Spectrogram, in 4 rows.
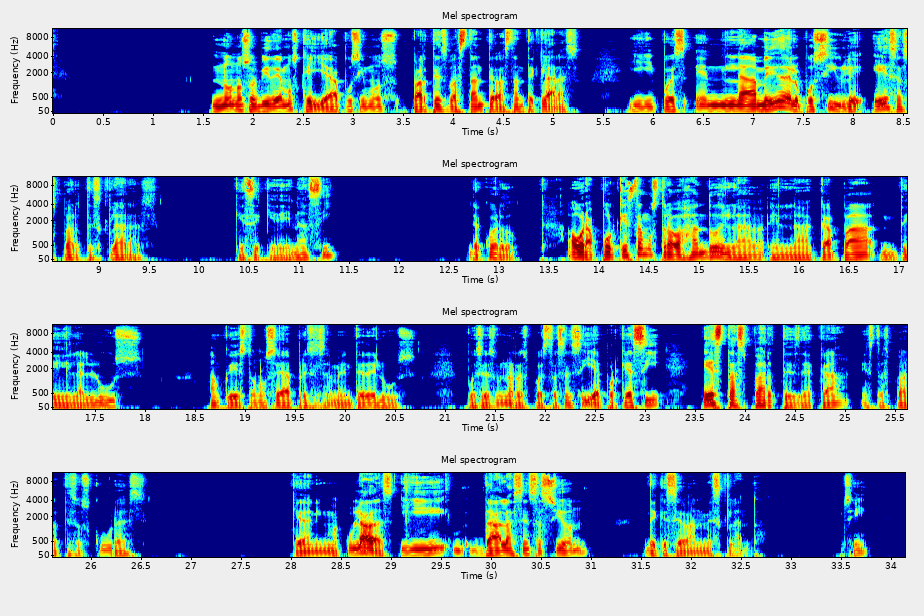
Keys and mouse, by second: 3.0 shift+click, 3.7 shift+click, 5.0 click, 8.6-10.9 drag, 11.0-13.1 drag, 16.3-18.2 drag, 20.8-21.8 drag, 23.1 middle click, 25.8-30.6 drag.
